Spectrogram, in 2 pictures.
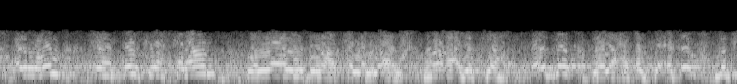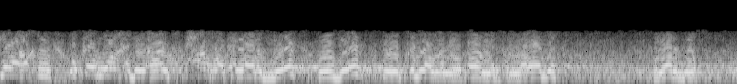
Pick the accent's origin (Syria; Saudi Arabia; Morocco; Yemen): Saudi Arabia; من اطرف الاسر عندنا في السعودية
